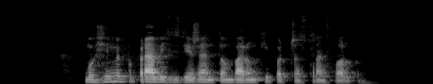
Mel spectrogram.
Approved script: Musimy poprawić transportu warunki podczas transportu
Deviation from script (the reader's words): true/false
true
